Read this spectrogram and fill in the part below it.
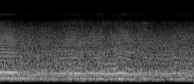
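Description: Honey bees buzz steadily around an open, weak hive with chalk brood, a loud continuous drone close by with no talk over it.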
